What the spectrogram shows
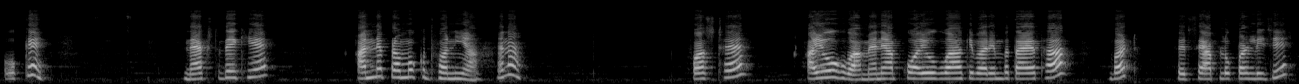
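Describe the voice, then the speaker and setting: A woman's voice: high voice, a little slow, long pauses, sharp tone. A woman teaching a grammar class to students, explaining patiently and often checking understanding with tag questions, mixing English words into her speech. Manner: mixes English words into Hindi. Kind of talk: online class lesson.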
